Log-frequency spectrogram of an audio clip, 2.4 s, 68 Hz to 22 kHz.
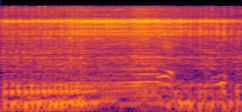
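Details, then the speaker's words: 2022 Honda CG125, silencer blocked so only the engine is heard: fast light tapping over an uneven idle putter, growing with throttle; a vibrating cam pin in the top end. "ये आवाज आएगी silencer बांद करो जैसे जैसे इसको accelerator तेज करते जाएंगे यह आवाज बढ़ती जाएगी"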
